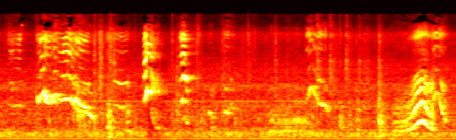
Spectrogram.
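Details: Three-week-old puppies of a litter from Egypt, playing rambunctiously at six in the morning: scattered high whines and yips, some rising then falling, a few sharp squeaks between quieter gaps.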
